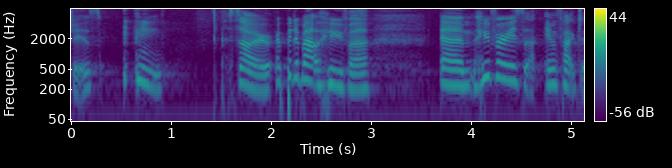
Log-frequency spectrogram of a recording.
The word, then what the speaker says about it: Hyvä: a Magento front end even if it does get pronounced in many different ways we don't really care how you pronounce it um I know that hea is quite a popular pronunciation in Italy um as long as the meaning Rings through then we don't mind how you pronounce it you can pronounce it however you like um as long as you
